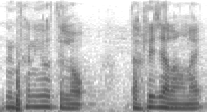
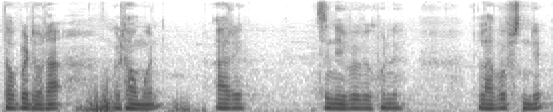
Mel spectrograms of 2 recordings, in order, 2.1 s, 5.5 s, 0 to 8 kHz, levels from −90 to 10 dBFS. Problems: low volume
